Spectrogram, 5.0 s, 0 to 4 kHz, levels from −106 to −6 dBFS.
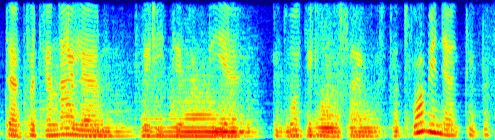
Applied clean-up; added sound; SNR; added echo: neural mask model RNNoise.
